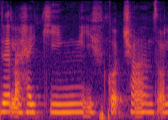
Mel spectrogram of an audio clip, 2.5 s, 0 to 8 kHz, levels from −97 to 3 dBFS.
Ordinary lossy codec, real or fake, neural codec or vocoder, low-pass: none; real; none; none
